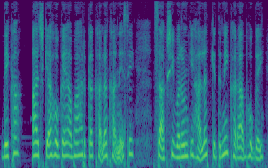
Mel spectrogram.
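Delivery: put-on low, soft scolding old woman; scolding grandma. Elder scolding daughter-in-law.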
